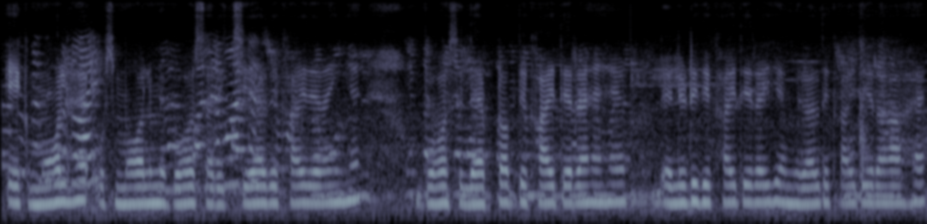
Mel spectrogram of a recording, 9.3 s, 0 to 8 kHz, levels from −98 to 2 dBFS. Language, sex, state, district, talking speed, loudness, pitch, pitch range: Hindi, female, Maharashtra, Dhule, 195 wpm, -44 LUFS, 190 Hz, 185-195 Hz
